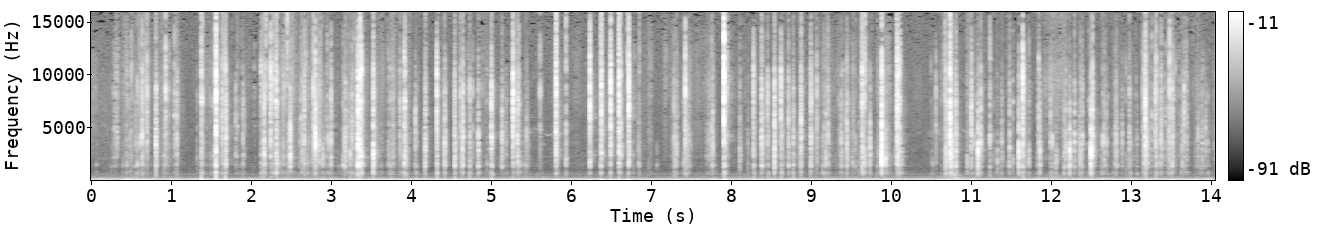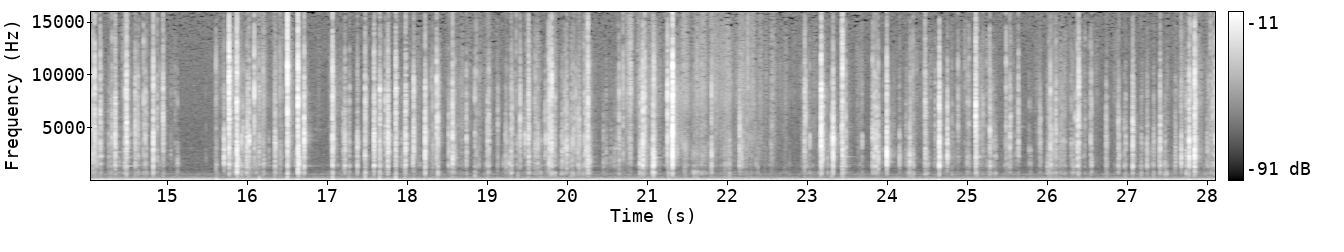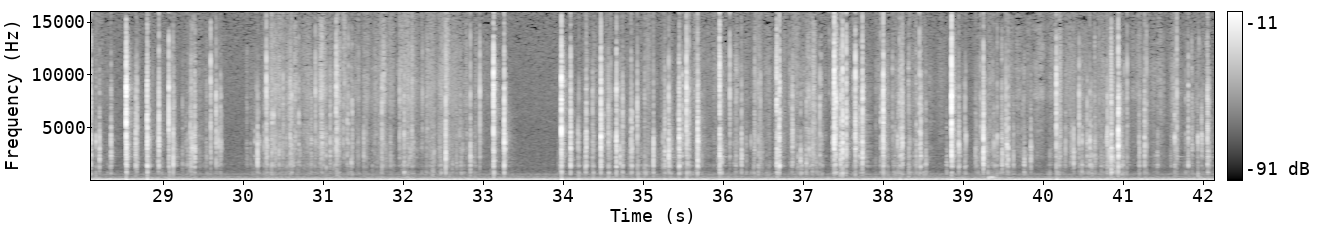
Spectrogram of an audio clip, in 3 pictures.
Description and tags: Xbox Controller
Clean foley of someone playing the Xbox.
controller, xbox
